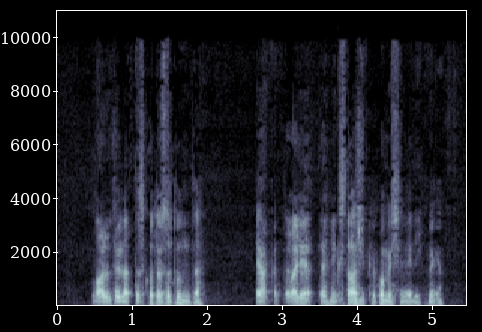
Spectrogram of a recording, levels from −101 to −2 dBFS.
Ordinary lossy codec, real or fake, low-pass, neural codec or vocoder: AAC, 32 kbps; fake; 9.9 kHz; codec, 44.1 kHz, 3.4 kbps, Pupu-Codec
